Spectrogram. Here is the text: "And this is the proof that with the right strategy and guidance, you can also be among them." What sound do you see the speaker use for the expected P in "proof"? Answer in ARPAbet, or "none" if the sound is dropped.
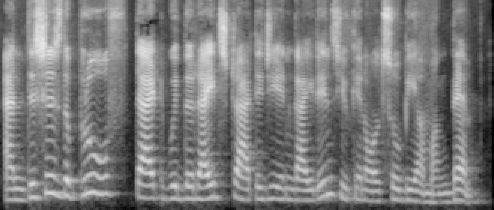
P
